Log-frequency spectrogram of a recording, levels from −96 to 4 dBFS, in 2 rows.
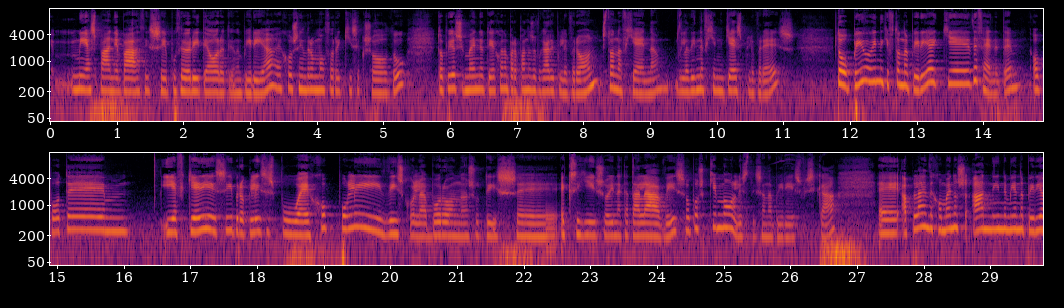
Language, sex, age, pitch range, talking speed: Greek, female, 20-39, 205-265 Hz, 130 wpm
